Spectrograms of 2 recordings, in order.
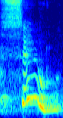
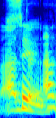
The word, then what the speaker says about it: Sioux: Oh, Sue. Sue in Cumbria. As in, yeah. S-I-O-U-X. Sue. Is that... Yeah. Is it American for Sue? Because Native American. The Sioux Indian.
